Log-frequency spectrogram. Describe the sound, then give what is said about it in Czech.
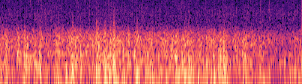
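A thunderstorm over a forest with a deep, continuous rolling rumble of thunder over steady rain, dense and fairly loud throughout the short stretch, with no voices. “Věděl, že to nemá cenu, že i kdyby se Tereza vrátit chtěla, přes bouři ho neuslyší ani neuvidí.”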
